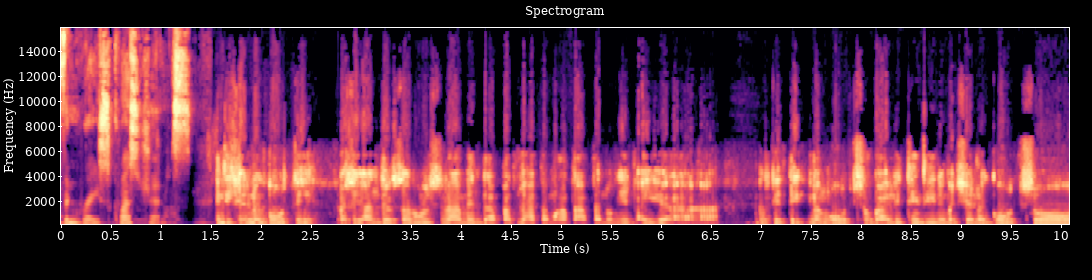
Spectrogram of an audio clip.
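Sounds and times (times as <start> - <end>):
man speaking: 1.4 - 10.0.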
